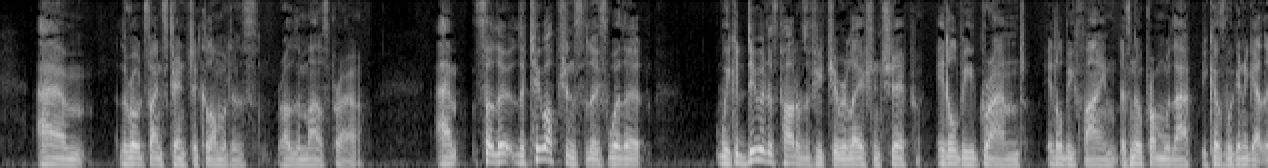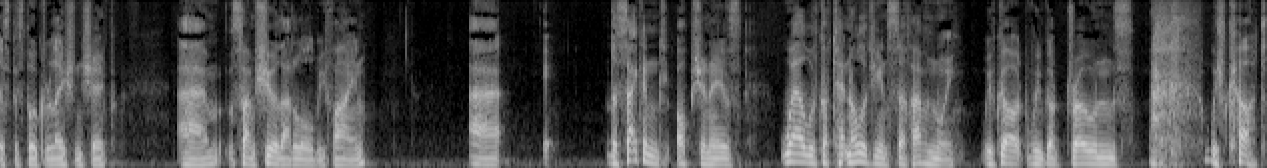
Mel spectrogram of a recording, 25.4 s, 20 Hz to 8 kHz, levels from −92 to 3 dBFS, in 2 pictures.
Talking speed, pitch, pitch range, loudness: 190 wpm, 105 Hz, 100-115 Hz, -23 LUFS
